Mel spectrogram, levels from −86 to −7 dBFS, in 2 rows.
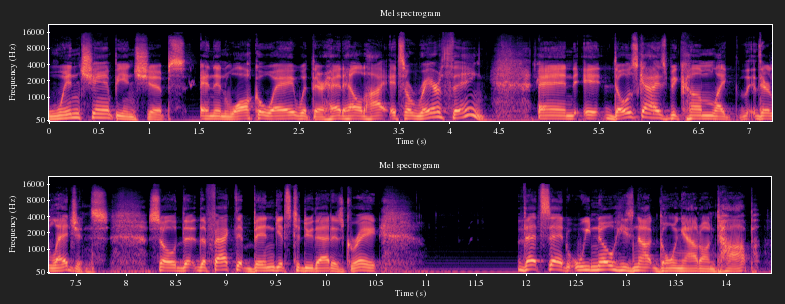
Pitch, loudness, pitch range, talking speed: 120 Hz, -24 LUFS, 105-130 Hz, 185 wpm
